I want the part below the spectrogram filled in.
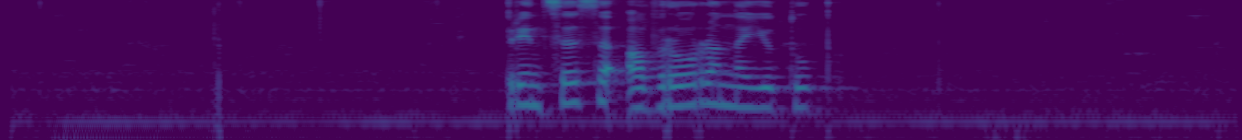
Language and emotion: Russian, neutral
